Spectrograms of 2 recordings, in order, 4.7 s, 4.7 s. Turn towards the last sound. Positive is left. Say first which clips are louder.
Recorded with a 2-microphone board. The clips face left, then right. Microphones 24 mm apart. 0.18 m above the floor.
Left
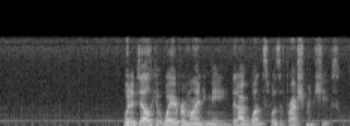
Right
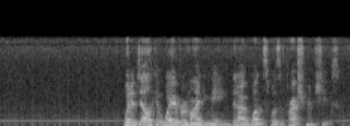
# left 4 dB
turn(degrees=20)  # may be behind; listen again after turning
